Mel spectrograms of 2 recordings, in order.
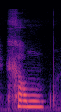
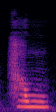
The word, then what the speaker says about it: không: You can say không, hông, hôn, or ôm.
